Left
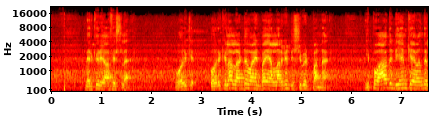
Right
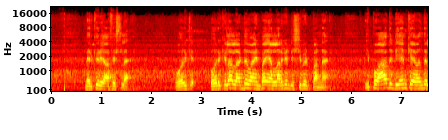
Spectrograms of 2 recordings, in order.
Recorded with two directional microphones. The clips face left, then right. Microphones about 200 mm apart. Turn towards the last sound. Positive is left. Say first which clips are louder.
# right 6 dB
turn(degrees=-40)  # may be behind; listen again after turning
